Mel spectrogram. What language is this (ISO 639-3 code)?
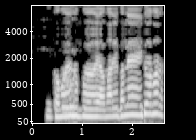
asm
